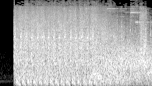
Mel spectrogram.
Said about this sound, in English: Gunshots.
